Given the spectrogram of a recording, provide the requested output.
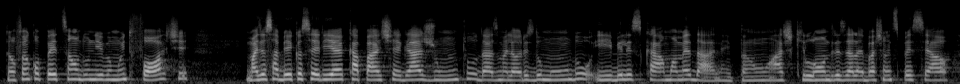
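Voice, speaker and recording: A woman's voice: mid-range voice, quick pace. Brazilian woman swimmer in a studio interview. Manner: relaxed and reflective, frequent fillers. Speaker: interview guest, Paralympic swimmer.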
